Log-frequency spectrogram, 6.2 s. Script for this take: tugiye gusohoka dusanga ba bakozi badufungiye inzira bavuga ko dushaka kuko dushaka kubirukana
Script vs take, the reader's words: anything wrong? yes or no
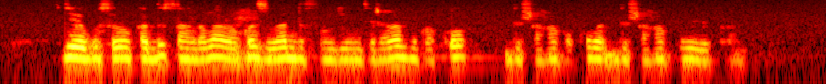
no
